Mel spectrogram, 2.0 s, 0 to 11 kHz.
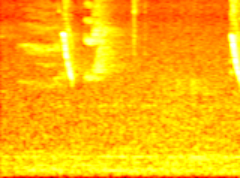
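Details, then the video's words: A prinia, locally called prenjak lumut, gives two thin, high, downslurred piw whistles about a second and a half apart over a quiet, hissy background, recorded with a Leica V-Lux (Typ 114). "Burung prenjak lumut piw piw piw"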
